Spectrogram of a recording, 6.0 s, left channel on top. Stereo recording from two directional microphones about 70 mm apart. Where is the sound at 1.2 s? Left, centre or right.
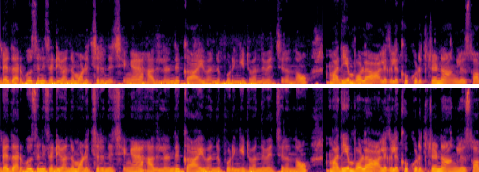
Right.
